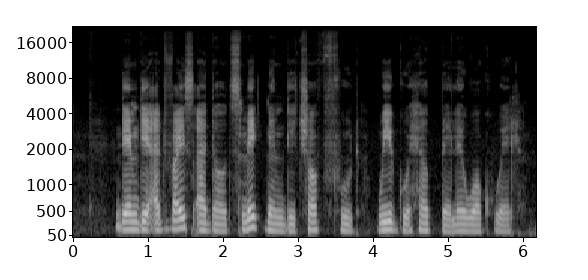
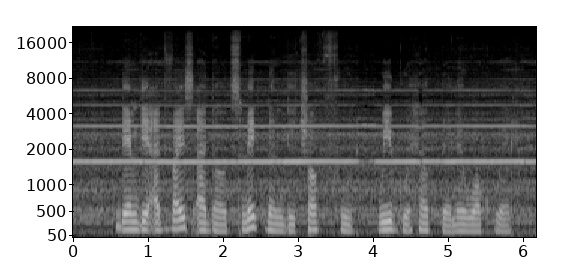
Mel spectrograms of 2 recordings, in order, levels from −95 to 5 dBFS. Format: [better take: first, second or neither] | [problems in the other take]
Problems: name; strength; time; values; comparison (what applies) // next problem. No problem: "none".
first | background sound (Bowed string instrument); 3 dB below the speech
